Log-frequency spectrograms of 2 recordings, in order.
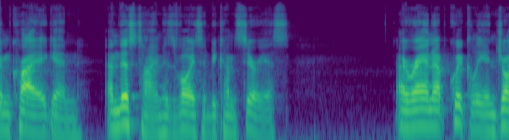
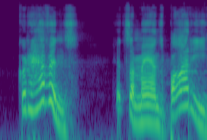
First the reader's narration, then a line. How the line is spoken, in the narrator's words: he cried excitedly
